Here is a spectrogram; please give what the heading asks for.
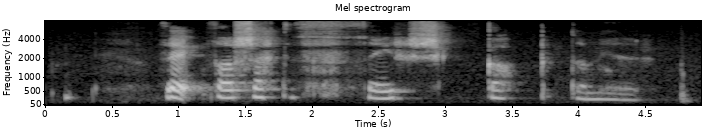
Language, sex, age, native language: Icelandic, male, 8, Icelandic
